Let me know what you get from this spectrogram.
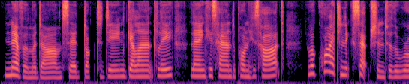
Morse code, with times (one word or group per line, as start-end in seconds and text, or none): none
